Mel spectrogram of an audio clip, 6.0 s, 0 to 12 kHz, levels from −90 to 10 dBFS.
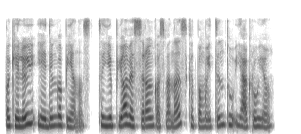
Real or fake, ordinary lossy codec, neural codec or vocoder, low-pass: real; MP3, 64 kbps; none; 7.2 kHz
